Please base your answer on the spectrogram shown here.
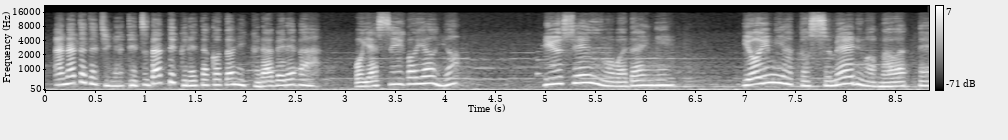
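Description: A woman voicing a kind, wise childlike goddess in a Japanese anime game, speaking in a soft, composed, explanatory manner. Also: high-pitched, lively intonation, moderate pace, soft background music. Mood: helpful. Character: gentle, wise childlike girl deity, calm and kind.

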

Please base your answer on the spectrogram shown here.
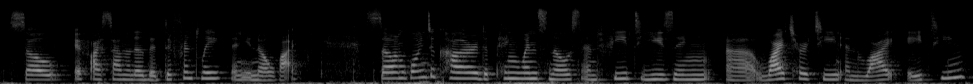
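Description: A woman narrating a card-making tutorial in a relaxed, step-by-step way, with a slightly sore throat from a cold. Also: on the high side. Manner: relaxed step-by-step explaining with fillers. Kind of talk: voice-over craft tutorial.

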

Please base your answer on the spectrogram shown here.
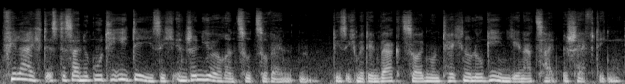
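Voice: mid-range voice, mellow. A narrator reading scripted documentary commentary in German voice-over style. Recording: voice over background music. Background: background music.

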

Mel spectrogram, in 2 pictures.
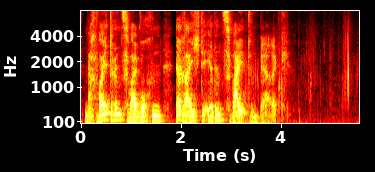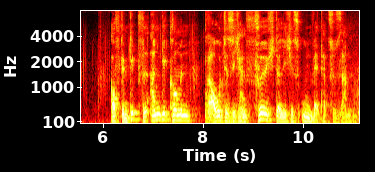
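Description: A man narrating a scripted fairy tale in a deliberate, expressive storytelling manner. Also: lowish voice, slight background noise. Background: music.

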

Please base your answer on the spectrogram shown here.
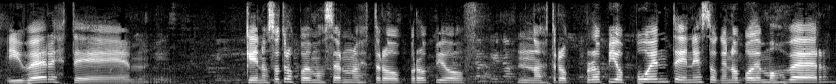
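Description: A woman answering interview questions at an event, hesitant and halting, often repeating words. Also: mid-range voice, fairly even intonation. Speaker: event attendee being interviewed. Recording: chattering crowd at an event.

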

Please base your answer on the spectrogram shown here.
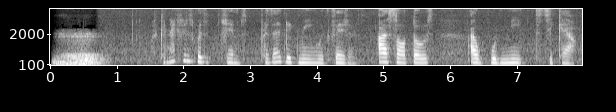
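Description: A woman voicing a composed, serious young cat princess in an amateur comic dub, speaking in a measured, formal way. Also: mid-range voice, darkish tone, slight background noise, lightly acted, rough recording. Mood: solemn, reminiscing. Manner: measured, formal, deliberate delivery.

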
